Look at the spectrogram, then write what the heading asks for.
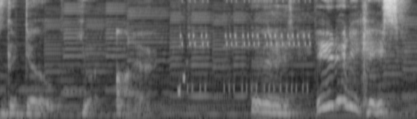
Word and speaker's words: Godot: with you the prosecutor gobo it's not Gobo it's Godot your honor in any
